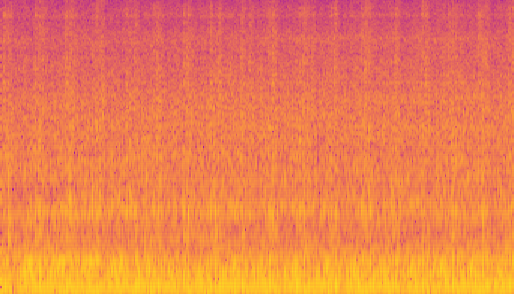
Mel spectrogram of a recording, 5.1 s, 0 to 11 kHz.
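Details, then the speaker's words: 2020 Ford Mustang EcoBoost HPP, MAPerformance Stage 1 short block, Ford Performance camshafts, balance shaft delete, idling with cams tuned and locked in maximum overlap: loud, lumpy chop about three times a second, whole car shaking like a race cam. "we're going to lock the cams in the overlap position maximum effort maximum EcoBoost chop hit it holy crap that is true cam overlap chop who says EOS can't shop they sure can"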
